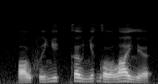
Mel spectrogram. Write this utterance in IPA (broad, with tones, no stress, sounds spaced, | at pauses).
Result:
ɒ˩˧ u̯ f ɨ˩˥ ʎ i˥˨ kː ə˥˨ u̯ ʎ ə˦˥ ɡ o˩˧ u̯ lˠ a˥˨ i̯ lʲ ə˩˧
